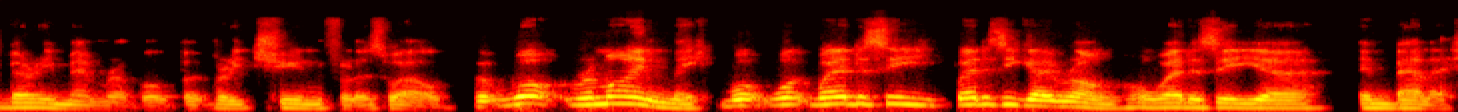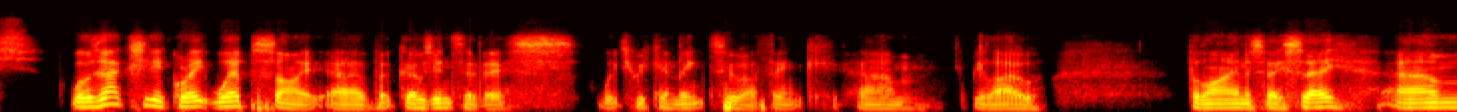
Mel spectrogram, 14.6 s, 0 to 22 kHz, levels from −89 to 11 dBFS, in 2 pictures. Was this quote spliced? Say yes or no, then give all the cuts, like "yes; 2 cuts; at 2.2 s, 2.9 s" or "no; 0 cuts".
no; 0 cuts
